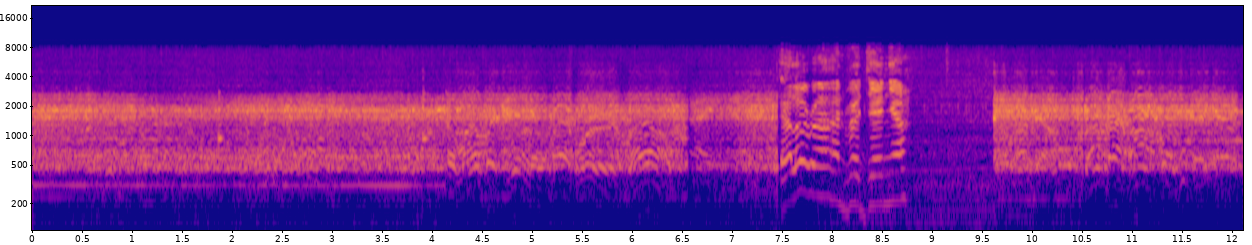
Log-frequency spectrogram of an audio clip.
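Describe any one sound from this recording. A radio crackles with loud, steady static hiss.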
